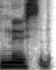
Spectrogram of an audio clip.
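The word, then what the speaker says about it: mousse: Uh Russet spelled like mouse pronounced moose um more though.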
